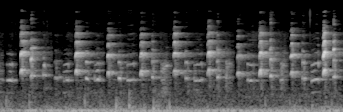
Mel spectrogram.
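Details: Domestic cockatiel singing as it runs to its mate: bright harmonic chirps alternating with a lower steady whistle, pulsing roughly every half second, quiet indoor room.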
